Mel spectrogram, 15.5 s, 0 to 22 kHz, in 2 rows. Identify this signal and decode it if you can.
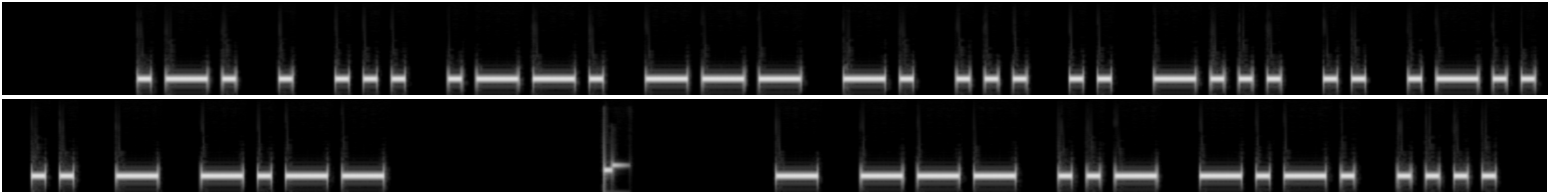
Morse code, heard as a keyed tone, about 17 wpm, 700 Hz. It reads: RESPONSIBILITY TOUCH
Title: Sentences from Top 1200 Words - New Word Drill - 17wpm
